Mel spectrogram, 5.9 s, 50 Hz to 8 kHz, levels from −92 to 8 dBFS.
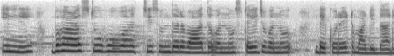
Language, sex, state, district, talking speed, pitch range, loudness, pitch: Kannada, female, Karnataka, Bidar, 90 wpm, 250-310 Hz, -17 LUFS, 275 Hz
